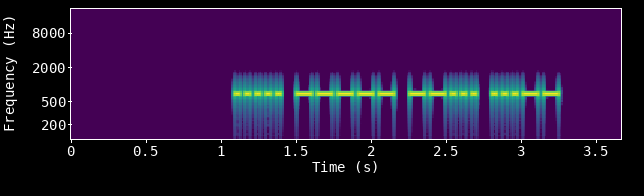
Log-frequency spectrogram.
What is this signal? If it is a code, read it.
Morse code, heard as a keyed tone, about 34 wpm, 700 Hz. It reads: 5073
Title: Numbers - 4-Digit 35wpm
